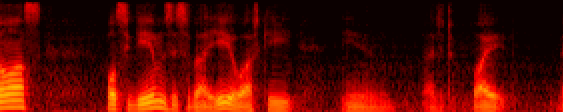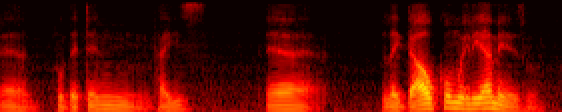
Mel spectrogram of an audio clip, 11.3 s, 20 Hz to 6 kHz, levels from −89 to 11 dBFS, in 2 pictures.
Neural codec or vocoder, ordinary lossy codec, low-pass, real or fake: codec, 16 kHz, 0.2 kbps, FocalCodec; none; 5.4 kHz; fake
